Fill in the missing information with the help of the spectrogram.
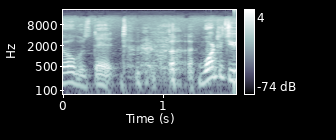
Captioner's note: chuckles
